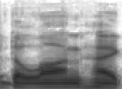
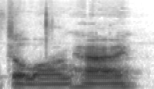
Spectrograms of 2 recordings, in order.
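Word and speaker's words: De'Longhi: myself from my Marva DeLong High coffee maker. Yes, this episode is brought to you by DeLong High. I think they pronounce it DeLonghi, which is so ridiculous.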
